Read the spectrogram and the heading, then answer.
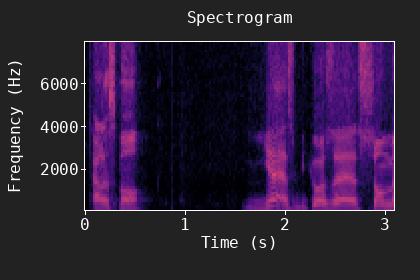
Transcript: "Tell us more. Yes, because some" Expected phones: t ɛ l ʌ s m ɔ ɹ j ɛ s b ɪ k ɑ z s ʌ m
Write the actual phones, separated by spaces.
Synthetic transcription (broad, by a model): t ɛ l ʌ s m ɔ l j ɛ s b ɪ k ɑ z s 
